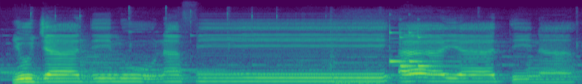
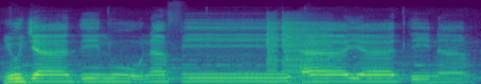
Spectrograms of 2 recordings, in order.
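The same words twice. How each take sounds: First: The long vowel is held for four to five counts. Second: The long vowel is held for under four counts. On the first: The speaker calls it right. "dengan kadar empat atau lima harakat" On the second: The speaker calls it wrong. "Elakkan daripada membacanya kurang daripada kadar empat harakat"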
